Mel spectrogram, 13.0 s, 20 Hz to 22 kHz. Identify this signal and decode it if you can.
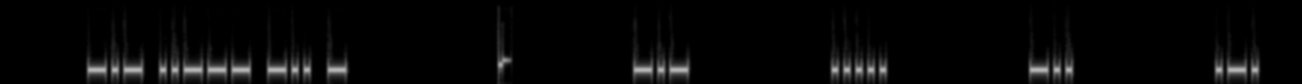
Morse code, heard as a keyed tone, about 20 wpm, spaced as for 9 wpm, 700 Hz. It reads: K2DT K5DR
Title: USA Call Signs - 4 Characters - 8x Character Spacing - 20wpm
